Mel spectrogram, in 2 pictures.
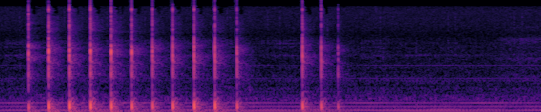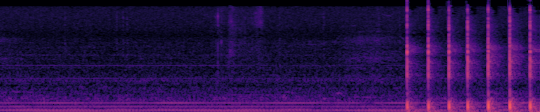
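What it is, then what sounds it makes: Leather panel stamped with a steel beveler. Fingers hold a small steel beveler and tap it repeatedly into the carved knotwork lines of a solid tan veg-tan leather panel. The result is a run of about eleven sharp, dry clicks, then three more, a long quiet stretch with a steady low hum, and a final run of about seven clicks. Each tap is bright and dies almost instantly.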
